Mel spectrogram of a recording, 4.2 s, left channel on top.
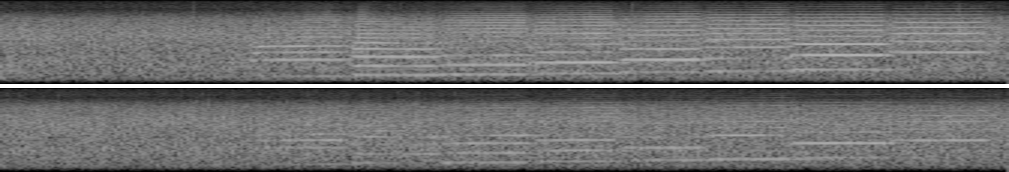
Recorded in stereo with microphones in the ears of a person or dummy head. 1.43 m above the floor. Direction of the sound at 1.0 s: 70° left (ahead or behind).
